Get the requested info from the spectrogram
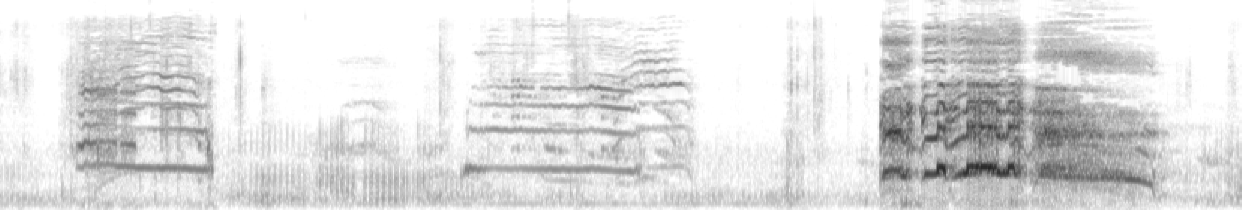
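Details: Domestic cat meowing three times over eight seconds, two drawn-out tonal meows at steady pitch followed by a louder, harsher and wavering meow that falls at its end; quiet room otherwise.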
